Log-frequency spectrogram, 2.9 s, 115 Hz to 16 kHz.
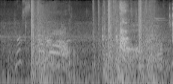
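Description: Combat shotgun blasts in Fallout 4, two heavy booming shots roughly a second and a half apart, each with a sharp attack and rumbling tail, loud and near amid game noise.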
